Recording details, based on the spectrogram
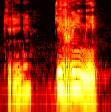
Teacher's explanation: the R sounds long, trilled like the Spanish double one, except this one is voiceless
